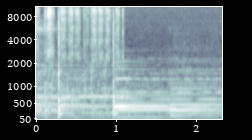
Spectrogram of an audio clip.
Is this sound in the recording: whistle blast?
no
